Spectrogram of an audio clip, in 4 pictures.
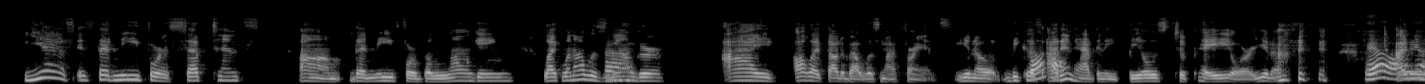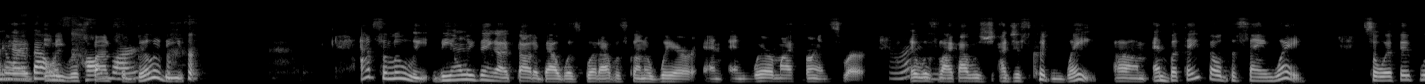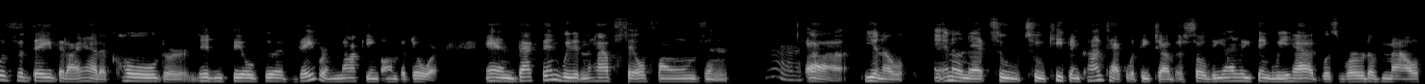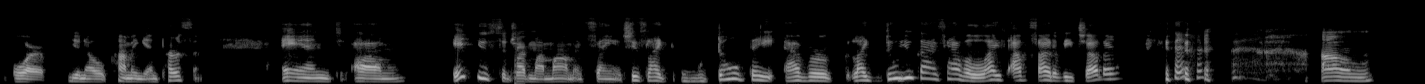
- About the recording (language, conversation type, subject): English, podcast, How do you define a meaningful and lasting friendship?
- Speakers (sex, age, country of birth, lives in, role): female, 25-29, United States, United States, host; female, 50-54, United States, United States, guest
- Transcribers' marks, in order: other background noise; laugh; chuckle; tapping; laugh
